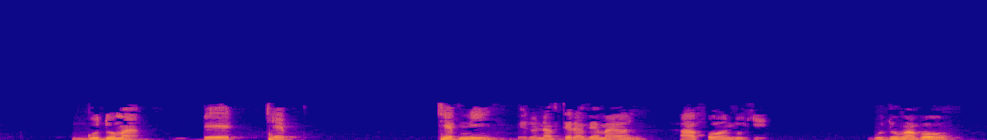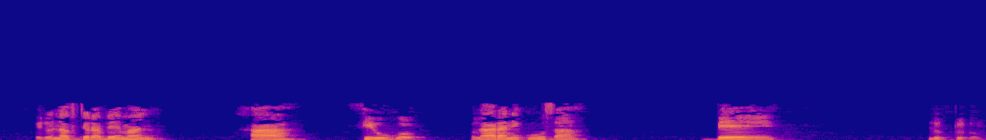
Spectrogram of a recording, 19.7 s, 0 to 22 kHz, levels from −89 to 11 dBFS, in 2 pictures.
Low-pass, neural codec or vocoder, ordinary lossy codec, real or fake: 7.2 kHz; none; MP3, 24 kbps; real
